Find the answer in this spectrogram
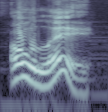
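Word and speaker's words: au lait: never mind it's olay is a french word pronounced as olay which means prepared or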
